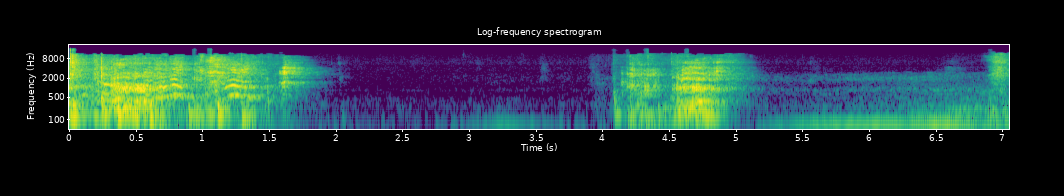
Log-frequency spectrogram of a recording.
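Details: Dachshund puppies playing outdoors, two rough, broadband growling bursts about three seconds apart separated by near silence, with a faint low hum between them.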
